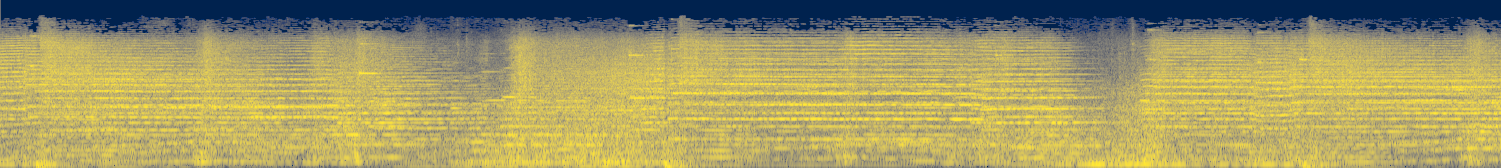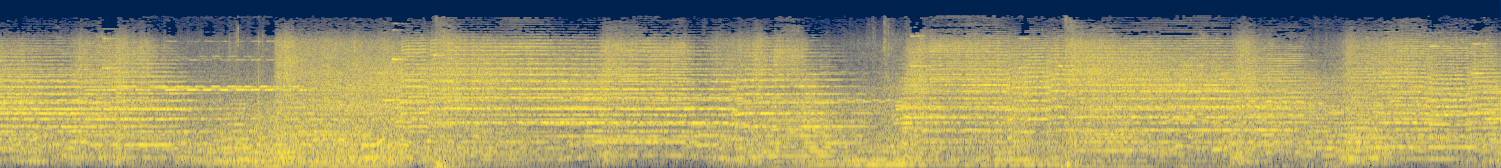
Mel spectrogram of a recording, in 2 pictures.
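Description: Guatemalan procession brass band playing a slow funeral march, trumpets and trombones holding full sustained chords, with a few low drum beats.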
